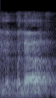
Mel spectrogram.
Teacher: بلاغ کے لام کو باریک پڑھنا ہے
